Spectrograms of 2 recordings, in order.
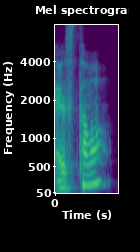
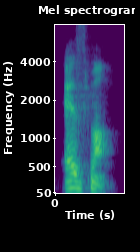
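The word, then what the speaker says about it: asthma: का नेम है, और इसको लोग प्रोनाउंस करते हैं एस्थमा, हालांकि एस्थमा नहीं है, actually it's एज्मा, एज्मा, quite different, not एस्थमा बट एज्मा।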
